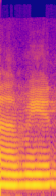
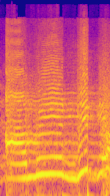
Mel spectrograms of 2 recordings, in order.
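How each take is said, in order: First: Limp amen. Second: Loud eager amen; a hopeful amen for the children. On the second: Preacher mimicking parents hoping only for their children: eager amen. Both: Shown as a demonstration. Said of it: "Kayak aminnya tuh gini ya".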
